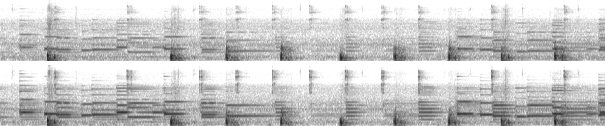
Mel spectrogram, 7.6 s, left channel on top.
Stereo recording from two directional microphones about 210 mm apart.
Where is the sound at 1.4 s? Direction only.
35° right (ahead or behind).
